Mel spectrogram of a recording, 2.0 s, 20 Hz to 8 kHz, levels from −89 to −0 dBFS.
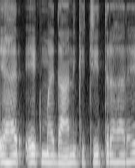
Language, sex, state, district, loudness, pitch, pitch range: Chhattisgarhi, male, Chhattisgarh, Raigarh, -15 LUFS, 140 Hz, 135-140 Hz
